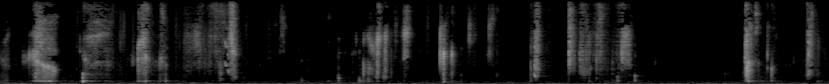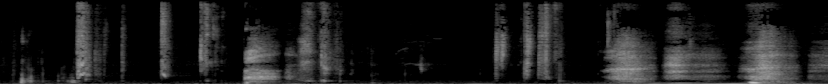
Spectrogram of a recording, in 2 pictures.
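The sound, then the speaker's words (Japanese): Wet licking and chewing mouth sounds: many short smacks and slurps in an irregular rhythm, with breathy gasps between them and a louder cluster near the end. “とっても美味しいわ。すっごい舐め応えがある。”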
